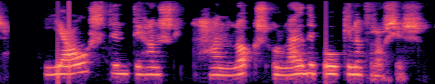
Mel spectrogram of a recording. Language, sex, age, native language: Icelandic, female, 11, Icelandic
